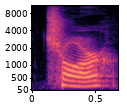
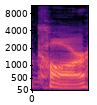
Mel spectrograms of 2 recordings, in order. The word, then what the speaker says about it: char: false it's not maybe char or car however you want to pronounce this this will contain one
